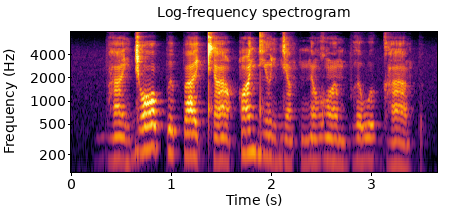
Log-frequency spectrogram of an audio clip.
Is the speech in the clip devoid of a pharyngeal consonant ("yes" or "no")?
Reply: yes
